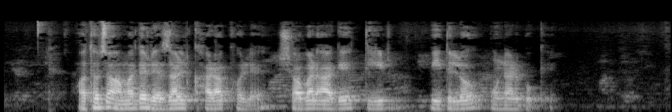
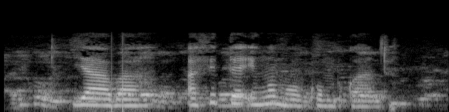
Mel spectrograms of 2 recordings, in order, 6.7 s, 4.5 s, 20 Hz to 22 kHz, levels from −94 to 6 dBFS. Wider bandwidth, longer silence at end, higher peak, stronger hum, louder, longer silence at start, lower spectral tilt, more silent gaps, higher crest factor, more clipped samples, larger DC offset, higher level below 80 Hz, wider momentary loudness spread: first, 11.5 kHz vs 7.6 kHz; first, 1.3 s vs 0.1 s; first, 0 dBFS vs -8 dBFS; neither; first, -17 LUFS vs -25 LUFS; first, 0.35 s vs 0.05 s; second, -4.5 dB/octave vs -7.5 dB/octave; neither; about the same, 18 dB vs 16 dB; neither; neither; about the same, -54 dBFS vs -58 dBFS; first, 19 LU vs 14 LU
